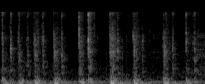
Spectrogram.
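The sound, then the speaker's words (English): Keys clatter on a computer keyboard as a blog post title is typed: many quick, faint clicks in an uneven rhythm, heard alone without talk. “You just type your title,”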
